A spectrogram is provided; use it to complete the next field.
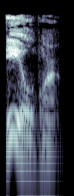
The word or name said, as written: eelworm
